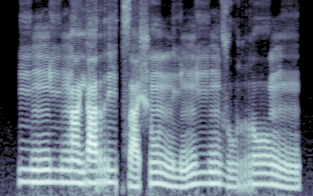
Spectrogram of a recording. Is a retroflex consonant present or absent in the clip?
absent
